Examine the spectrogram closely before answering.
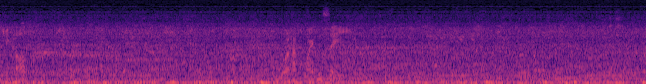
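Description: A crowd of people chatter in the distance outdoors.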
